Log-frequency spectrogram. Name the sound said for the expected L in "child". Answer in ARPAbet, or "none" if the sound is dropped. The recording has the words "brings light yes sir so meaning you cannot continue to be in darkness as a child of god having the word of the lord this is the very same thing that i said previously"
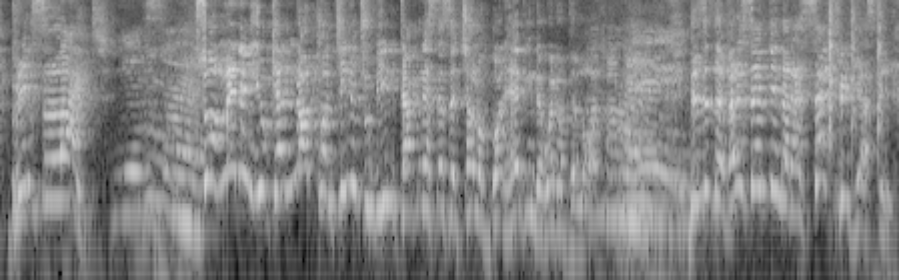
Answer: L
